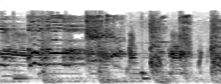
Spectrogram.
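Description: A rooster crow forms part of a radio station jingle, with the crowing set within dense, full music.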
